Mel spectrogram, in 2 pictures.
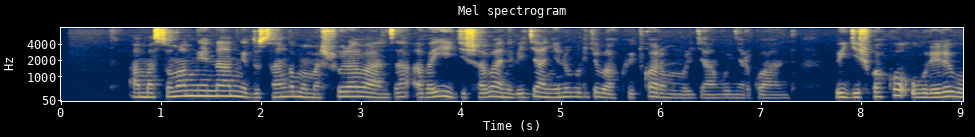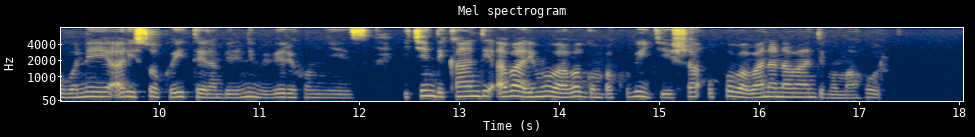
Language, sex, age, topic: Kinyarwanda, female, 18-24, education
